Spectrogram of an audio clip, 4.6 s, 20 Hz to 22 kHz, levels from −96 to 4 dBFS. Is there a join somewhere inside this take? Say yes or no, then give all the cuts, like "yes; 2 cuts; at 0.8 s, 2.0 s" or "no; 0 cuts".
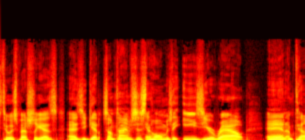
yes; 4 cuts; at 0.9 s, 1.4 s, 2.2 s, 2.5 s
